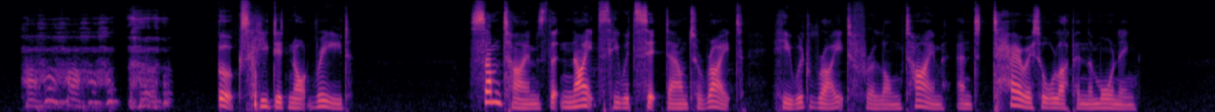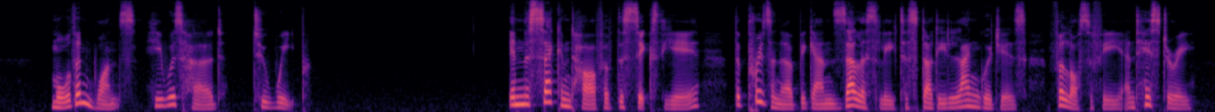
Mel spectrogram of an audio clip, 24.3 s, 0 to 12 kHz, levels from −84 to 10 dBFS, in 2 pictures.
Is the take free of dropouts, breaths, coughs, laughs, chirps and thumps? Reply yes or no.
no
